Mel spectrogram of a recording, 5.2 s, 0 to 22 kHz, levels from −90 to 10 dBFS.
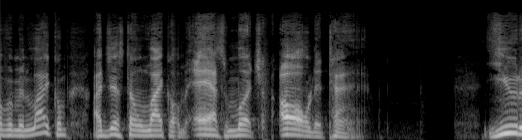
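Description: Speech with two brief hitches where a sound is held slightly too long with a faint buzz or dip, at 1.73 to 1.79 s (40 ms) and 2.63 to 2.73 s (78 ms). These are short stalls from a late packet: the jitter buffer emptied, the receiver stretched the last sound, then resumed with nothing lost. A longer call audio freeze runs from 4.21 to 4.56 s: the sound trails into about 310 ms of silence, and 327 ms are inserted before the speech picks up where it stopped. This is likely a run of delayed packets draining the jitter buffer.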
